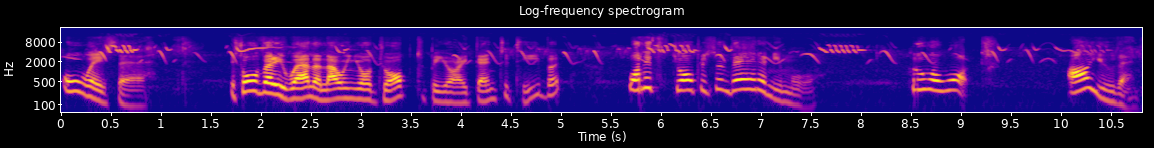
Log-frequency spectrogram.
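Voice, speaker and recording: Woman voicing a wistful gardener, lively intonation. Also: on the low side. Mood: wistful, earnest. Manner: earnest, halting, reflective. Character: devoted, wistful gardener, male, called Alan. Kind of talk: amateur audio drama acting. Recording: noisy home personal-device recording with clicks.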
